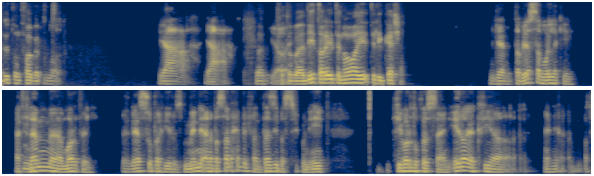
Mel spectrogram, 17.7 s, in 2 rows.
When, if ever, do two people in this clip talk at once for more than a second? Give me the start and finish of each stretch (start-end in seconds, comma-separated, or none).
none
